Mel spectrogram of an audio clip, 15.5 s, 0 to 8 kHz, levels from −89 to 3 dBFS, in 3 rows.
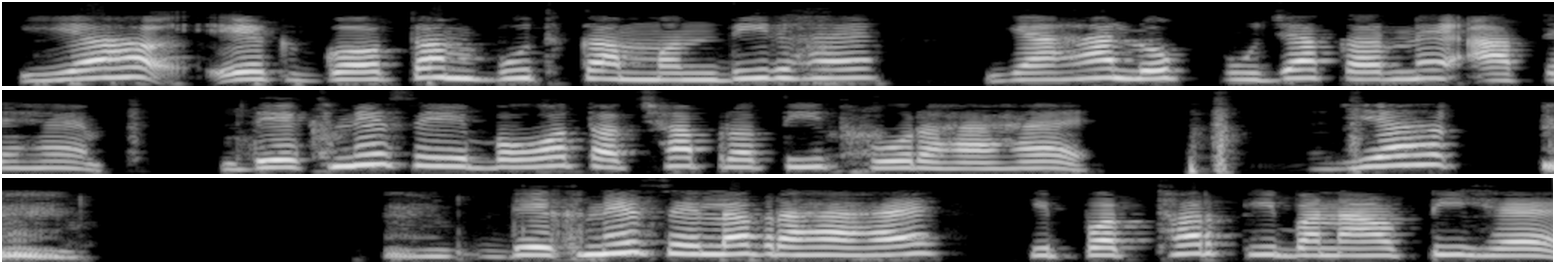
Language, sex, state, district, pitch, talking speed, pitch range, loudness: Hindi, female, Chhattisgarh, Balrampur, 270 Hz, 125 wpm, 245-300 Hz, -16 LUFS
